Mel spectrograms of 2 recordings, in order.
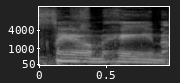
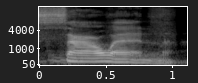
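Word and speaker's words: Samhain: It looks like it says Sam Hayne. I never can. I always pronounced it wrong, but thanks for the pronunci. It's Sen.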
